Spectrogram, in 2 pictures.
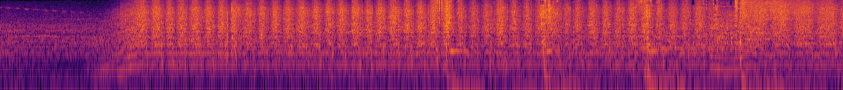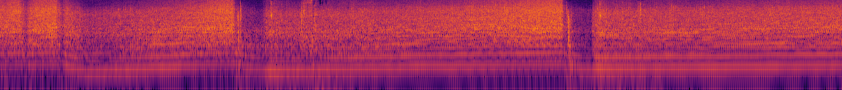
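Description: Ferrari Testarossa engine in The Crew Motorfest racing game, loud and close, revving hard and climbing through the gears with several brief dips at each shift before pulling again.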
